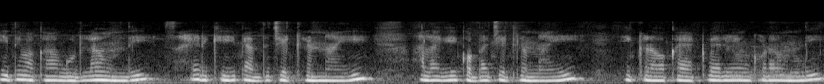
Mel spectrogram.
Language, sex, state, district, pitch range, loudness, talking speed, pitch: Telugu, female, Andhra Pradesh, Manyam, 185-205 Hz, -13 LUFS, 125 wpm, 195 Hz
